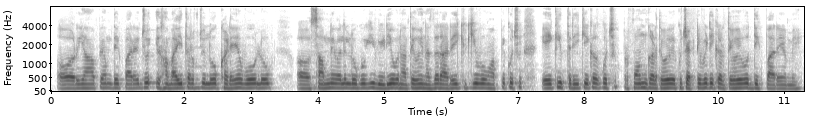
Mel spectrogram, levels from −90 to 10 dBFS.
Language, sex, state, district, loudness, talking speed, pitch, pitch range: Hindi, male, Chhattisgarh, Raigarh, -27 LUFS, 250 wpm, 150 Hz, 140-150 Hz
